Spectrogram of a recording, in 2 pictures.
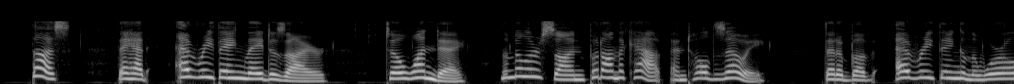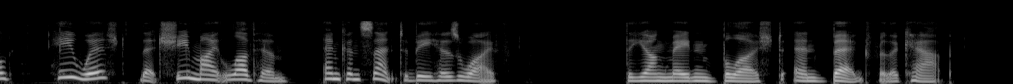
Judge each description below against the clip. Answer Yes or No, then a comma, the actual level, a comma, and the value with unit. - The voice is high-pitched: Yes, high, 230 Hz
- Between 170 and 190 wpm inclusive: No, average, 145 wpm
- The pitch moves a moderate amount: No, wide, 8.8 semitones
